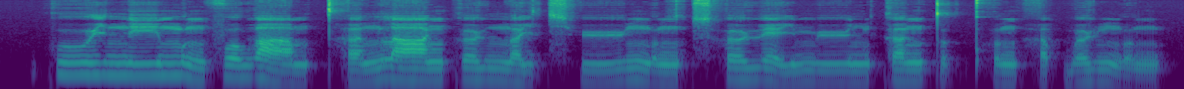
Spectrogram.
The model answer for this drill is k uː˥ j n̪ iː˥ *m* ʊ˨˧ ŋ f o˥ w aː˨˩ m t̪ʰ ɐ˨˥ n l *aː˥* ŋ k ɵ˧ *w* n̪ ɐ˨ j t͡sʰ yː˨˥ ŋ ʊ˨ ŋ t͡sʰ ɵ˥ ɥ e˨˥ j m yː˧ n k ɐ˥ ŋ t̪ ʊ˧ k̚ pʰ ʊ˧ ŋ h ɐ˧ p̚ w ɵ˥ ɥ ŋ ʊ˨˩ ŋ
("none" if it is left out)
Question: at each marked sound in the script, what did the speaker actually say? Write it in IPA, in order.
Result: m, aː˧, ɥ

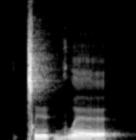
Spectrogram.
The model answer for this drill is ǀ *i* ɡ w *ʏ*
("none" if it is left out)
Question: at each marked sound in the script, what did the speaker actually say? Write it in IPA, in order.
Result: ɪ, ɛ

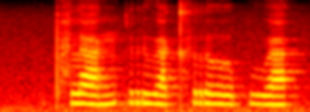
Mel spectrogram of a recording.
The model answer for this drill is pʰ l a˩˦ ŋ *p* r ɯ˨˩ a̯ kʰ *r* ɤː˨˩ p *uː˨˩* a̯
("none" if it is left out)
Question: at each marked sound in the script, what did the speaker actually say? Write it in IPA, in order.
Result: p, r, u˨˩

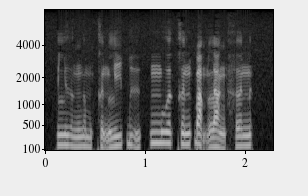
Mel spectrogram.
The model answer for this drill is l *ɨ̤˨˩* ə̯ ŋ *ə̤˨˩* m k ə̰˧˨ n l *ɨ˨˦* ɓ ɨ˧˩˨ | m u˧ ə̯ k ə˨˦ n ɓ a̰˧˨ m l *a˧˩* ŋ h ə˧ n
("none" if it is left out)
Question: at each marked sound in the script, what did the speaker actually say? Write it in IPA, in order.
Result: ɨ̤˨˩, ə̤˨˩, i˨˦, a˧˩

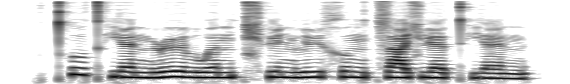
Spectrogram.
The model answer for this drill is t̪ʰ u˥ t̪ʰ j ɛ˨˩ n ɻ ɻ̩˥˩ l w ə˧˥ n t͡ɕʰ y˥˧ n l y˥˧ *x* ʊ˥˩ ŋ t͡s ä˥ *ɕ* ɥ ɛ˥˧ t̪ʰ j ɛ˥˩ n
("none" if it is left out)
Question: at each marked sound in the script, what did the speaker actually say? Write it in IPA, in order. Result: x, ɕ

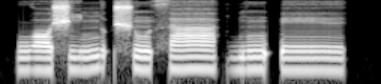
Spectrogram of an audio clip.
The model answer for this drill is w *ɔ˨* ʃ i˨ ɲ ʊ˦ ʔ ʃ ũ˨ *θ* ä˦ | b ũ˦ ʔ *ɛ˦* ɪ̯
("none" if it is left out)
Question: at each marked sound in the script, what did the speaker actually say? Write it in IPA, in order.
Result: ɔ˨, θ, e˦

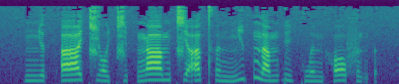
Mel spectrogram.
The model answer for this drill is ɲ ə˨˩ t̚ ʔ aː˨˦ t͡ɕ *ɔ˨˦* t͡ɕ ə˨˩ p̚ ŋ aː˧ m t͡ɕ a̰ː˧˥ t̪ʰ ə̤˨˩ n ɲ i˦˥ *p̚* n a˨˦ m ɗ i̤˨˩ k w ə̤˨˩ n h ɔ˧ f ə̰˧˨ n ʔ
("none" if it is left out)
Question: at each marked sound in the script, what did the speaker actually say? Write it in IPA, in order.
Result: ɔ̤˨˩, p̚

